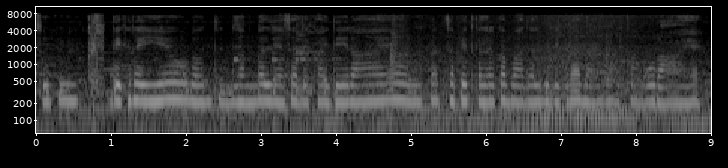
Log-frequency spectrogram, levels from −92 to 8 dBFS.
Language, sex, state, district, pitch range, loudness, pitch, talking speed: Hindi, female, Chhattisgarh, Rajnandgaon, 205-220 Hz, -46 LUFS, 210 Hz, 185 wpm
